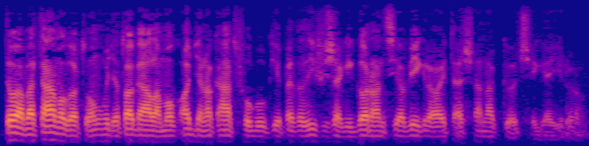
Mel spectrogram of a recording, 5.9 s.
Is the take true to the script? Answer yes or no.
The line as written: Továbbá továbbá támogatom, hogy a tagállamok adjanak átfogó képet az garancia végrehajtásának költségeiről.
no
